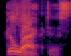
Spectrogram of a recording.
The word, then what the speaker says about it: Galactus: we have to throw him out there is Galacticus. Can I say that right? – Galactus, there it is.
